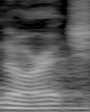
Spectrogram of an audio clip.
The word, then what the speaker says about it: Norwich: It's spelled Norwich, but they pronounce it Norwich, and it's where that they make that Coles mustard.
